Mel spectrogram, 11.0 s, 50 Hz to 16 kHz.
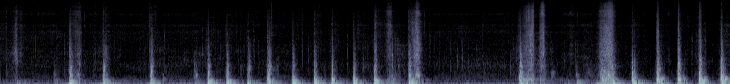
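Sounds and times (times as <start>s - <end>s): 
paddle knocking against canoe hull: 0.8s - 6.3s, 9.4s - 10.9s.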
